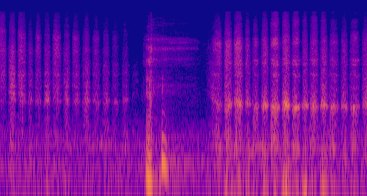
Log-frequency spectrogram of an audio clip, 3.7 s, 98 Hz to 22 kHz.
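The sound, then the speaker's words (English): A person imitates quick, shallow panting breaths in a fast, steady rhythm, fairly loud, in two bursts separated by a brief pause. “It's like, why are you taking 150,000 little breaths?”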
